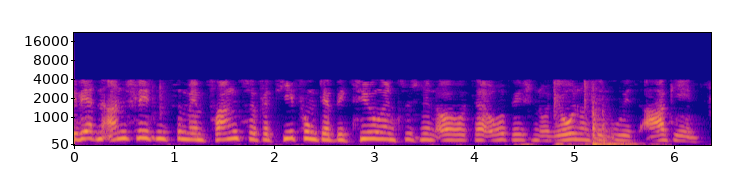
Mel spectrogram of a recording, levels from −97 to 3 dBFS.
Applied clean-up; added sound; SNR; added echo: classical method WPE with log-MMSE.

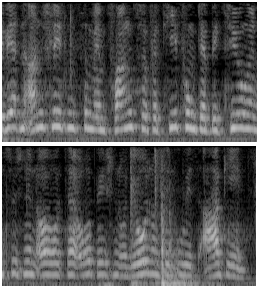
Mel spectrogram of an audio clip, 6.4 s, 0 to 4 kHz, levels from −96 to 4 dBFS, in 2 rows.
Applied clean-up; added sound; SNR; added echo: none; Door; 13 dB; reverberation time 0.3 s.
